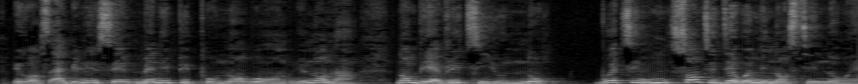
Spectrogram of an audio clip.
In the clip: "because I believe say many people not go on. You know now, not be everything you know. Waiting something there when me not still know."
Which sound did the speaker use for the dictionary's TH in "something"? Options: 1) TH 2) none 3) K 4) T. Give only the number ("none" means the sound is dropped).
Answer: 4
